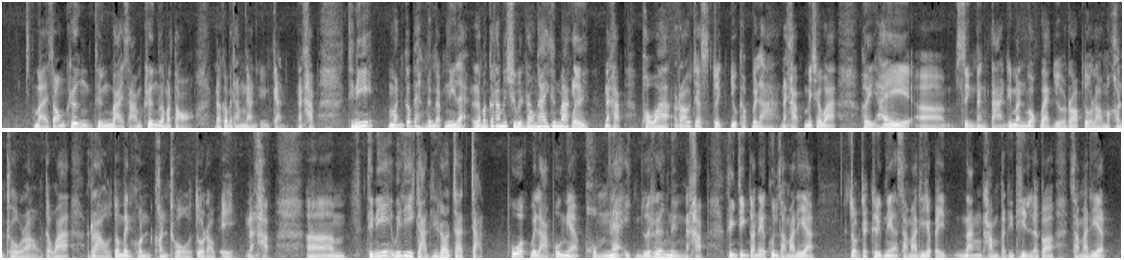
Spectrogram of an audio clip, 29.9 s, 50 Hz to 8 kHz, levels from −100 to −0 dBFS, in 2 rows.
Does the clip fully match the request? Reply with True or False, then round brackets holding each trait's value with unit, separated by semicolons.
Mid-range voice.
False (115 Hz)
